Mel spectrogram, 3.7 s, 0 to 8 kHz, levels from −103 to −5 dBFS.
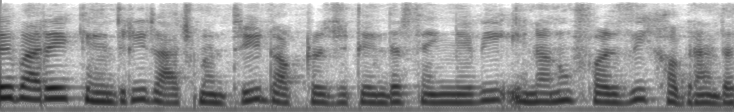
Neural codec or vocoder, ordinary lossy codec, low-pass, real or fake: codec, 44.1 kHz, 7.8 kbps, Pupu-Codec; none; 7.2 kHz; fake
